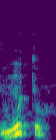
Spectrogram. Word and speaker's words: mutu: And he said, it's exactly the same word in my language. Then he asked me, well, how do you spell it? I said, we spell it M-U-T-U. He said, well, there's only one difference. We spell it M-T-U. But obviously, the sounding of it is 100% the same.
